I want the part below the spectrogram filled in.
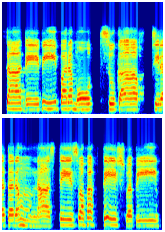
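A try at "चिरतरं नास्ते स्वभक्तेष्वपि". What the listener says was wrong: చిరతరం తర్వాత మళ్ళీ పెదాలు ముయ్యకూడదు, కలిపి చెప్పేస్తున్నాం కదండి. సా దేవీ పరమోత్సుకా చిరతరం నాస్తే స్వభక్తేష్వపి.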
